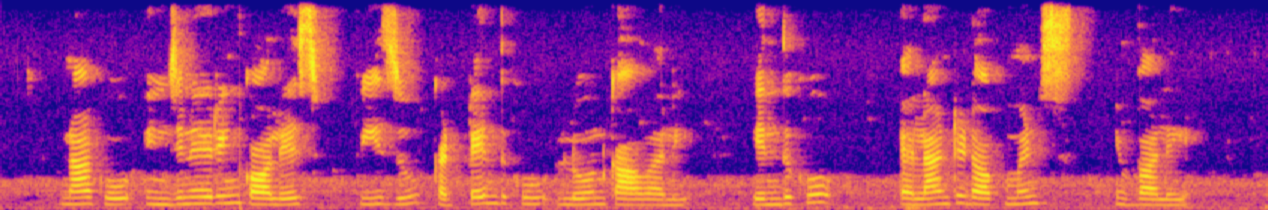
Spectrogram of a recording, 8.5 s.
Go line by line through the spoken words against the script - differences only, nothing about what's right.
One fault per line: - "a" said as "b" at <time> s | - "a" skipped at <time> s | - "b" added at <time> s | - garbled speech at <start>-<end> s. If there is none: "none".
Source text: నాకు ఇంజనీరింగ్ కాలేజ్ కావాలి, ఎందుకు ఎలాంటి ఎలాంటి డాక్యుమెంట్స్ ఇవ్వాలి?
- "ఫీజు కట్టేందుకు లోన్" added at 2.4 s
- "ఎలాంటి" skipped at 6.4 s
